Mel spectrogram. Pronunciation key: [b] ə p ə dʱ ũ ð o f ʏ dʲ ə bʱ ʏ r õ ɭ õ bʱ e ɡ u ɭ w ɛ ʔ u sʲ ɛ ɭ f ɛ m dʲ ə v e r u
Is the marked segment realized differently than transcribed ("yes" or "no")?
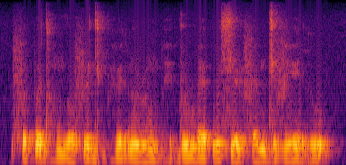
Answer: yes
